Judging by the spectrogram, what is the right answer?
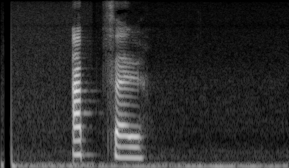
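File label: "apple", Australian English; PictureDictionary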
